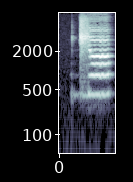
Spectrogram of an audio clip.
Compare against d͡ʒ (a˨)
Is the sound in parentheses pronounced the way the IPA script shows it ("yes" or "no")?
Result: no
